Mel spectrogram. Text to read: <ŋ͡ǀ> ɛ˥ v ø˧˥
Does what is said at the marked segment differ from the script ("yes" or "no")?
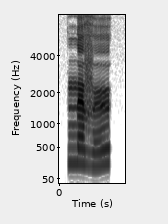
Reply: yes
